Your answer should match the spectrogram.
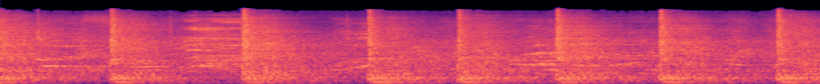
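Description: A live rock band playing: a drum kit struck in a steady beat of about two hard hits a second, with electric guitar.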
